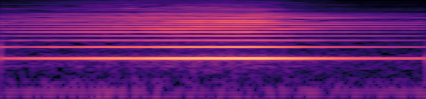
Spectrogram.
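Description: A violin holds a single bowed note on the A string, swelling smoothly in loudness to a peak midway and then tapering off again, rich in overtones and played alone.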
